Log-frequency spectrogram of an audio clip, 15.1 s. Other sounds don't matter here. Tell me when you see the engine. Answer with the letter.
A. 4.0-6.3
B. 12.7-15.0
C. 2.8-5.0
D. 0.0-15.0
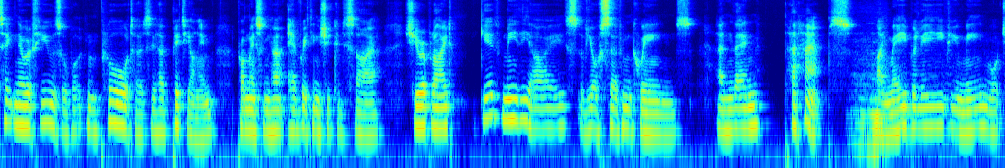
B.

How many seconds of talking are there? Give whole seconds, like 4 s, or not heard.
15 s.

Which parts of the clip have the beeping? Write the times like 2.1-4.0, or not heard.
not heard.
